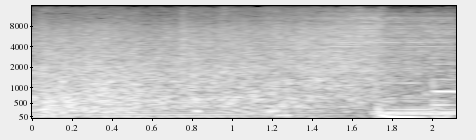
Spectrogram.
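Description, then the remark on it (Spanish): A steady, fairly loud roar of surf from the Sea of Cortez washes over the whole stretch, with a heavier low rumble of a wave breaking near the end. No voices. “Sea cortés en el mar de Cortés.”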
